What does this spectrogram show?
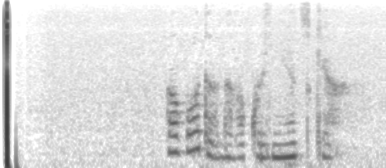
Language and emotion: Russian, sad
